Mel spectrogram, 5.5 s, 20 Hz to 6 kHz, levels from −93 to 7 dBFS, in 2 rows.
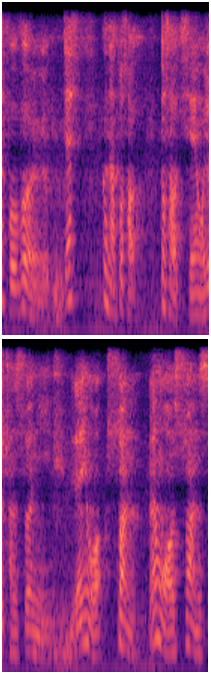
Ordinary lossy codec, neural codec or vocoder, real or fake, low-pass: none; codec, 16 kHz in and 24 kHz out, 1 kbps, XY-Tokenizer; fake; 5.4 kHz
